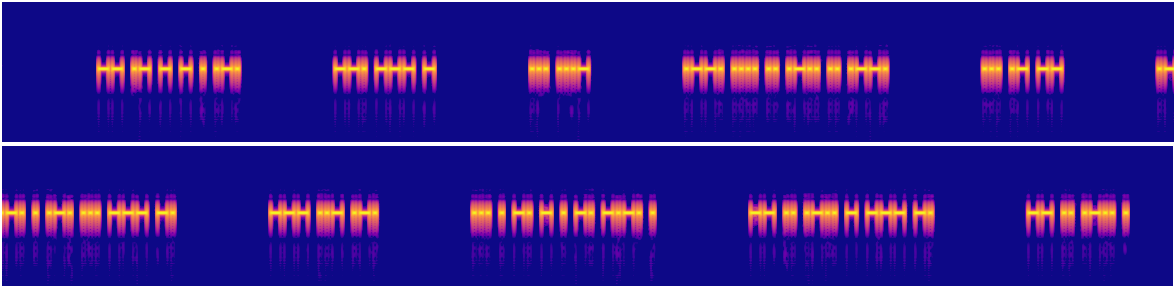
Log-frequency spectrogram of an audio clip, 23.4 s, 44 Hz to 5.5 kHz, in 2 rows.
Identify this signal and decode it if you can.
Morse code, heard as a keyed tone, about 34 wpm, 550 Hz. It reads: MATTER GOT SV PHILIP SAM PERSON OUR SENTENCE MILTON MILE
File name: Ultimate Word List / 35WPM Ultimate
